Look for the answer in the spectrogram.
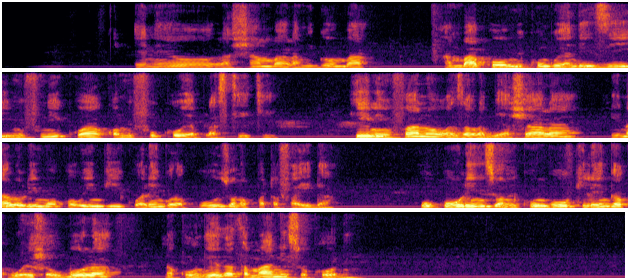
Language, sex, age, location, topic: Swahili, male, 18-24, Dar es Salaam, agriculture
